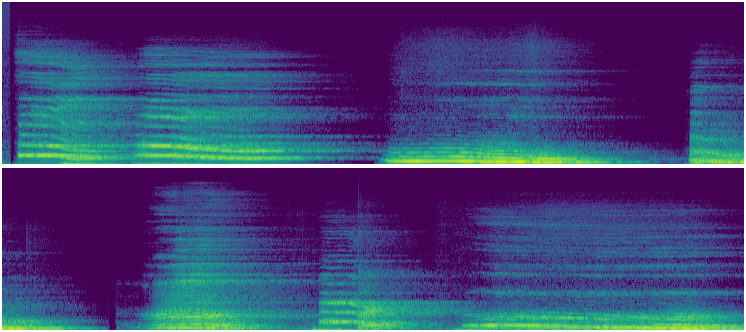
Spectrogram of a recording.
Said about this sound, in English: A whale? A whale. Yes, you're both right. That is a big whale swimming in the water using echolocation to talk to other whales and find out what's going on and trying to find where their food is.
